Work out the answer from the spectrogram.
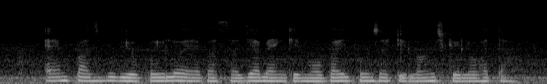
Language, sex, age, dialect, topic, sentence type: Marathi, female, 18-24, Southern Konkan, banking, statement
